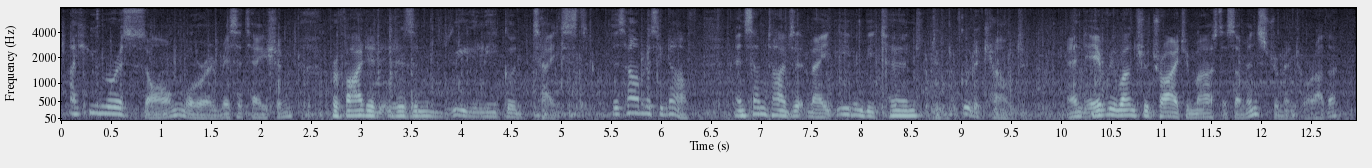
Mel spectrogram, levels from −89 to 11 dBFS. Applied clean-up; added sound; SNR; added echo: none; Rain; 10 dB; none.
